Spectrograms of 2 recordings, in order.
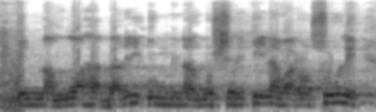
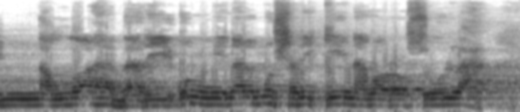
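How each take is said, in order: First: The last word ends with an i vowel. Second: The last word ends with a u vowel. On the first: God disowns both the polytheists and the Prophet. The speaker calls it wrong. "Coba kalau dibaca wa rasulih. ... Jadi sesat" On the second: God and the Prophet both disown the polytheists. The speaker calls it right. "Ini harus wa rasulah"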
